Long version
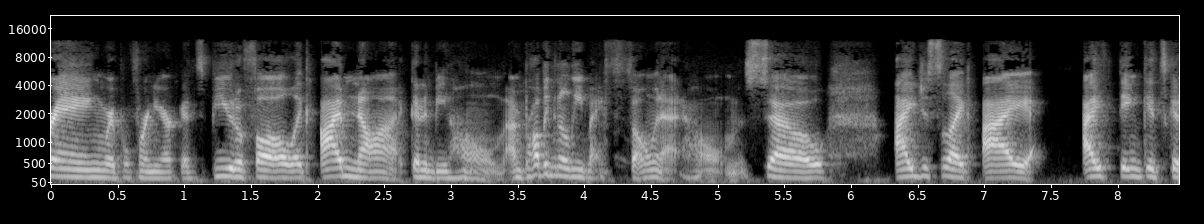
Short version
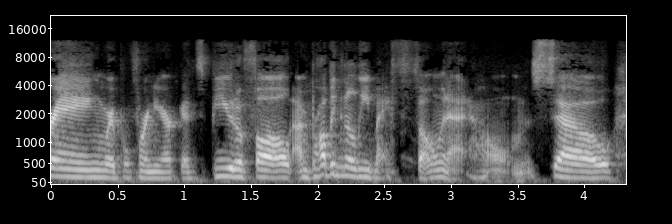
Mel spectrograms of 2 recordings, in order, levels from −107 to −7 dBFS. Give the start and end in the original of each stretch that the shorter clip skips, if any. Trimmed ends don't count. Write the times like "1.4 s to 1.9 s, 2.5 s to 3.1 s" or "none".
1.8 s to 3.4 s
